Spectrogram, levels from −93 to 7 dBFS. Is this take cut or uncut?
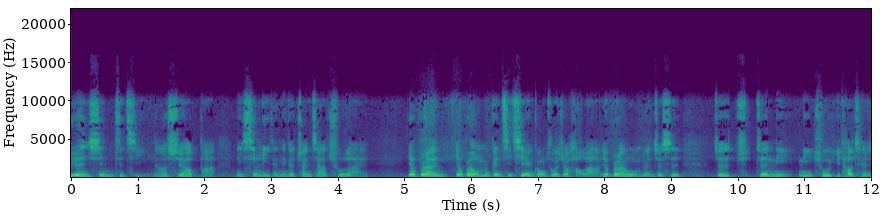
cut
